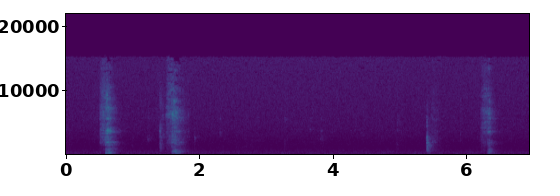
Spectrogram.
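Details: Male cat's regular cough, rarely bringing up a hairball, vet says he is fine: four short, dry hacking coughs in two pairs separated by a pause.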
